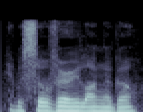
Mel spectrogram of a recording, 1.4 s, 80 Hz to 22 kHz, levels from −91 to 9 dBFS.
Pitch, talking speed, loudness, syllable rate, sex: 110 Hz, 250 wpm, -15 LUFS, 6.5 syllables/s, male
